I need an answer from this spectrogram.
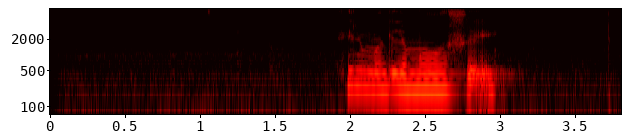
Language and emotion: Russian, neutral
